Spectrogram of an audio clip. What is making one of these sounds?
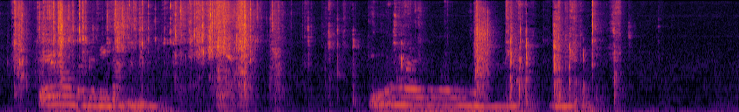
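Paper crinkles and rustles in hands.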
